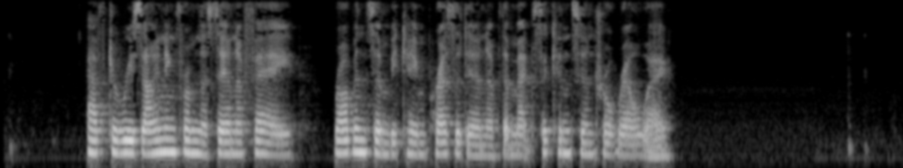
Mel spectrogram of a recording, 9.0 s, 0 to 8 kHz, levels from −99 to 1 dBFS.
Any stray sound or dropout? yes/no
no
